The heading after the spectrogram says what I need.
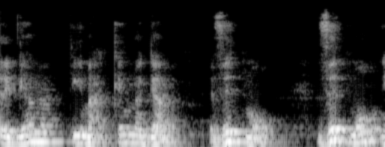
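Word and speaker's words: vêtements: فيتمون يعني الملابس. الاس ما بتتنطقش والتي ما بتتنطقش والان بتتنطق وهقول لك ليه كمان شويه مع بعض.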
